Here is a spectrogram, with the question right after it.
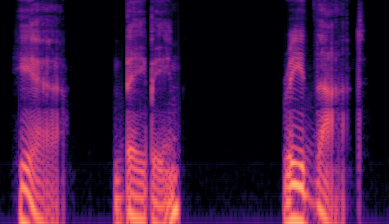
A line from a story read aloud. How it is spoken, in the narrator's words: said very calmly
